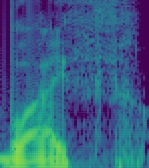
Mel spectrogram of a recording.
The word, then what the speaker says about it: Blythe: yeah at d randall blythe yeah the th e is silent but i say it life like that because people don't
